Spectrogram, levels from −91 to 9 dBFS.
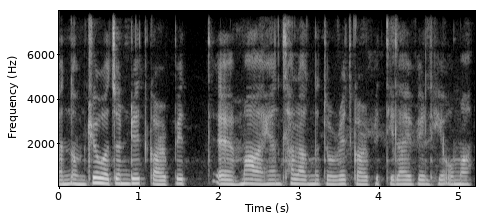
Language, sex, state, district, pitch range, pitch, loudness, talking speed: Mizo, female, Mizoram, Aizawl, 185-205 Hz, 190 Hz, -18 LUFS, 240 wpm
